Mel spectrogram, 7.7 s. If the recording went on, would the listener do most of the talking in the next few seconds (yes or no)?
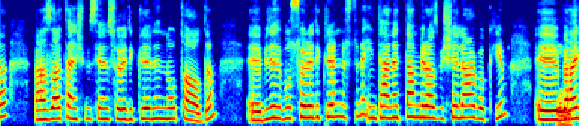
no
